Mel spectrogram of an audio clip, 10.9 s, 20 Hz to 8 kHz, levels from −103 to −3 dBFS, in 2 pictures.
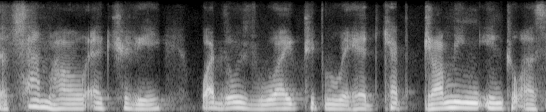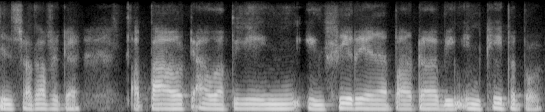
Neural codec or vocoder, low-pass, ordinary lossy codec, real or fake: codec, 44.1 kHz, 2.6 kbps, DAC; 7.2 kHz; Opus, 24 kbps; fake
